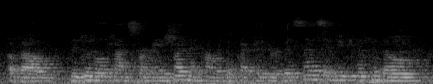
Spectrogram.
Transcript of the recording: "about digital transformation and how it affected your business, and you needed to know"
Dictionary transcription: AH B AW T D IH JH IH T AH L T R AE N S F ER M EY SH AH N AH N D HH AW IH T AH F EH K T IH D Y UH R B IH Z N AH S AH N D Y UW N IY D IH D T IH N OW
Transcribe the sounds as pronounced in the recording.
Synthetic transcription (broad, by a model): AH B AW T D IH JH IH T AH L T R AE N S F ER M EY SH AH N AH N HH AW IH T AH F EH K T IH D Y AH R B IH Z N AH S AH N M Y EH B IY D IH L T IH N OW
